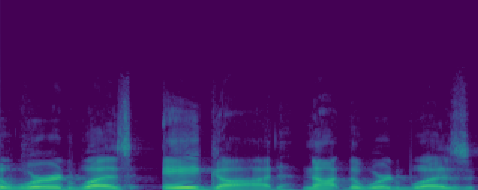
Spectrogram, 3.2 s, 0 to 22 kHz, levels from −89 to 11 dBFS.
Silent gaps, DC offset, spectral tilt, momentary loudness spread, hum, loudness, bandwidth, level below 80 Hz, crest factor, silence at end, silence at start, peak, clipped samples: none; under 0.1%; -6.5 dB/octave; 8 LU; none; -24 LUFS; 10 kHz; -82 dBFS; 16 dB; 0.05 s; 0 s; -8 dBFS; under 0.1%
